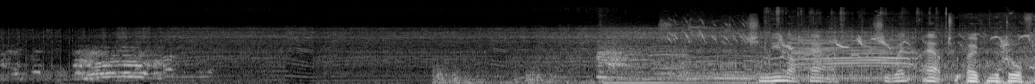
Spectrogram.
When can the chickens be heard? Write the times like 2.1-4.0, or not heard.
6.5-10.3.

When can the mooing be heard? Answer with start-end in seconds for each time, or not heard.
0.0-2.1, 6.0-10.3.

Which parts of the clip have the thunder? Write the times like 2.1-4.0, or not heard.
4.3-6.0.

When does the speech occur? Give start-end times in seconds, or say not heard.
7.5-10.3.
